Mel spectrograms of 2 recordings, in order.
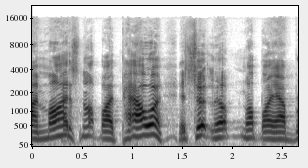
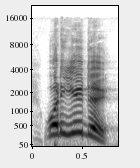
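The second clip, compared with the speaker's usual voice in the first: loud, higher, blunt question; barber's loud question; 8 semitones higher, 10 dB louder than usual. Retold or imitated. Lady barber demands loudly what he does. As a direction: call out over the clippers.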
